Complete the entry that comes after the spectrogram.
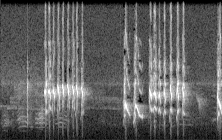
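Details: Rapid-fire 'nembak cungkok cililin' song of a white-rumped shama, used to provoke other birds to sing: a run of bright repeated high notes, then sharp downslurred whistles and another quick series.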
